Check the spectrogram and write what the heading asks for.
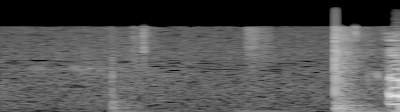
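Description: A deck of playing cards being cut and handled on a cloth close-up mat: a few faint card clicks, then a sharp tap near the end as the cards are set down.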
